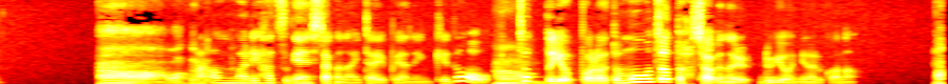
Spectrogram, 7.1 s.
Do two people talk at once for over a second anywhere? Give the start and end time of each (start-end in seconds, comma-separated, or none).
none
